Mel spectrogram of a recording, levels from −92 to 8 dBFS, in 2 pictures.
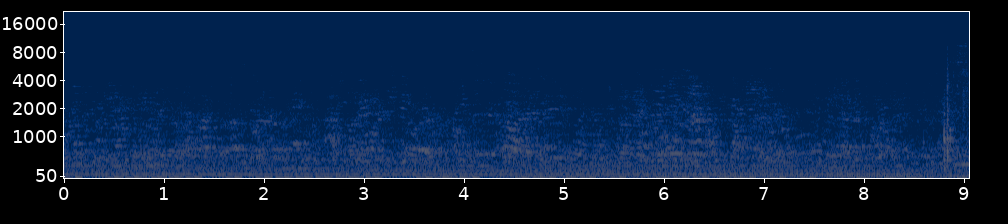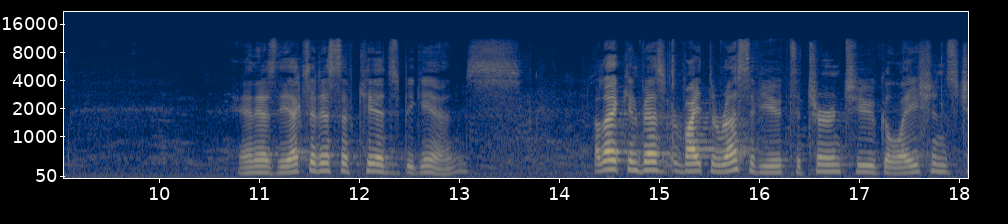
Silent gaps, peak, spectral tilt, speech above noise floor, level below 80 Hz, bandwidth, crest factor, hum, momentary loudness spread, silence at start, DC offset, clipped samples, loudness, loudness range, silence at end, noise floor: none; -10 dBFS; -5 dB/octave; 35 dB; -76 dBFS; 12 kHz; 28 dB; 60 Hz at -75 dBFS; 18 LU; 10.8 s; under 0.1%; under 0.1%; -33 LUFS; 8 LU; 0 s; -68 dBFS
